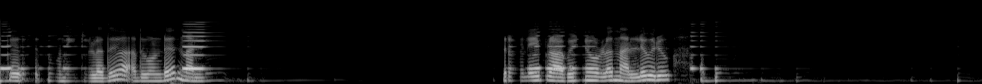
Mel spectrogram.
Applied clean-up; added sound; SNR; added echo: neural mask model RNNoise.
